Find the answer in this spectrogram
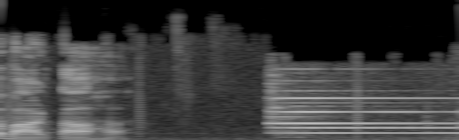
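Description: A bell-like broadcast chime strikes about a second and a half in and holds several ringing tones that slowly fade: the sting that opens a news segment. Before it, the end of a man's spoken sentence.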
